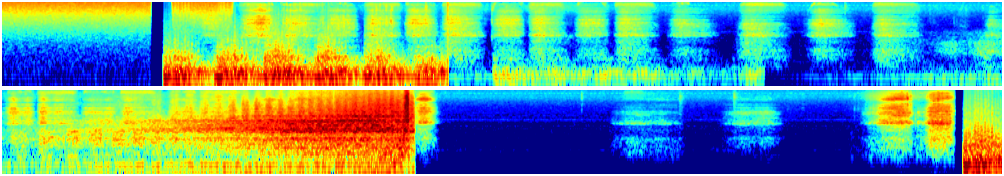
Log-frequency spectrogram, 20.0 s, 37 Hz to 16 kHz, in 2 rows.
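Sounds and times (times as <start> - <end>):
rushing noise: 1.6 - 7.6, 8.7 - 14.2
person breathing hard and fast: 1.8 - 13.3, 16.1 - 17.9, 18.6 - 19.6.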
